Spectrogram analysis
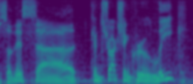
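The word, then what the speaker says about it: Leick: So, this uh construction crew, Leak, L E I C K, I think is how you might pronounce that. Leak Construction there in Glenwood, Iowa.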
